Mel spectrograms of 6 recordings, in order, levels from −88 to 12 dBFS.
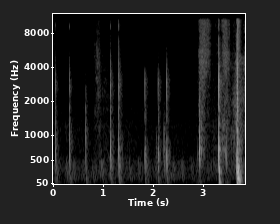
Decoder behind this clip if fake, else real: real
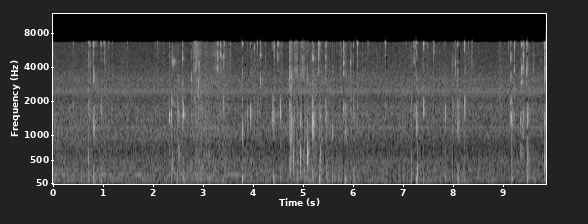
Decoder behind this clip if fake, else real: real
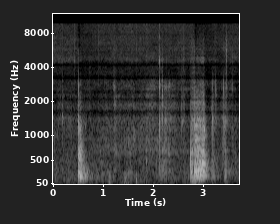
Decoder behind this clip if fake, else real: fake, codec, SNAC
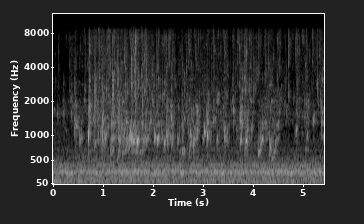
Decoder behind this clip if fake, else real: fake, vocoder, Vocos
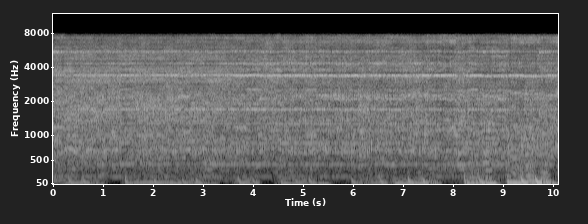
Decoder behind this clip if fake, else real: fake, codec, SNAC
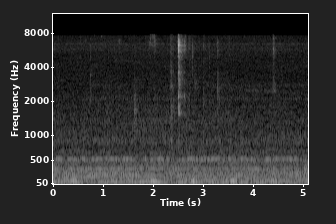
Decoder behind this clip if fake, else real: real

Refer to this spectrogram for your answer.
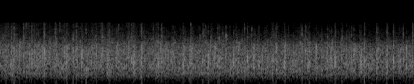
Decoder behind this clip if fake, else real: real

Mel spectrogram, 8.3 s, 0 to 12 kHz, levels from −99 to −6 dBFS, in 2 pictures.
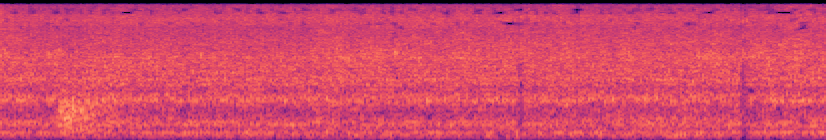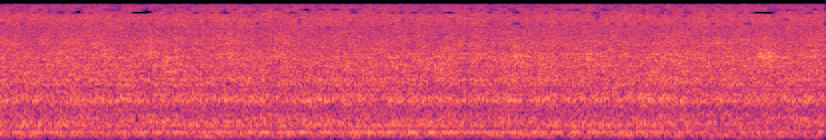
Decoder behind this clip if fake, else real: real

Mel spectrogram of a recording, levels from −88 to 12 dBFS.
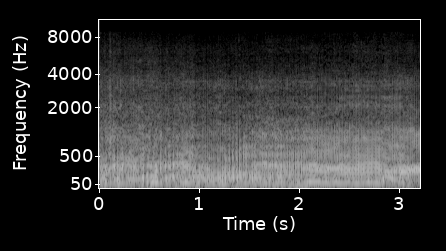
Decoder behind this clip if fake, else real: fake, vocoder, Vocos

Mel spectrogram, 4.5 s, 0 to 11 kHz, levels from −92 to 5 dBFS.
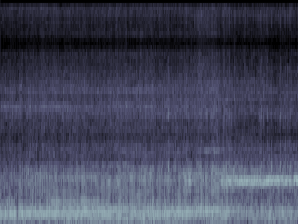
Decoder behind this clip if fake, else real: fake, vocoder, WaveNeXt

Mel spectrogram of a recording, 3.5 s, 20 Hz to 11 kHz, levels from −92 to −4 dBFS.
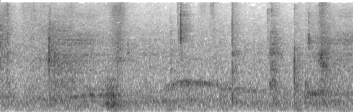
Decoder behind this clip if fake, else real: real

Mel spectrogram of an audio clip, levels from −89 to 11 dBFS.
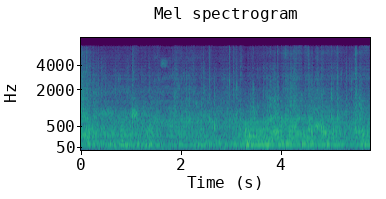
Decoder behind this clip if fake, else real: fake, codec, ZipCodec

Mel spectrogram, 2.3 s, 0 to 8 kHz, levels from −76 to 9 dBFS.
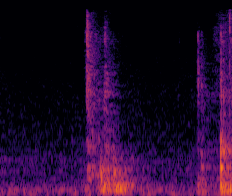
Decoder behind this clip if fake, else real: real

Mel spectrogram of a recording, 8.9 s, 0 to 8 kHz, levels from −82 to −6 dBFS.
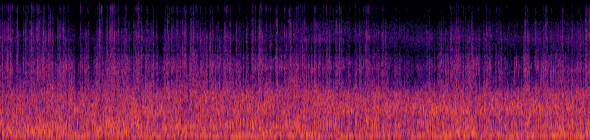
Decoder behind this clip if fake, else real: real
